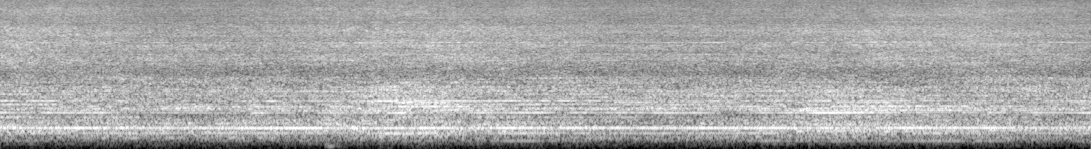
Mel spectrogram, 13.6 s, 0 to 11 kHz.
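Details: 2002 Hoover PowerMax II U5246-940 upright vacuum with 12 amp Elite motor, the noisiest Elite motor, after motor work: loud, steady high-pitched roar with even fan whine from a 20-blade impeller, no surging or rattles; normal healthy motor run.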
